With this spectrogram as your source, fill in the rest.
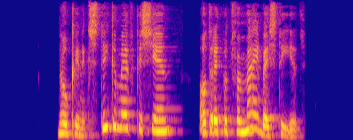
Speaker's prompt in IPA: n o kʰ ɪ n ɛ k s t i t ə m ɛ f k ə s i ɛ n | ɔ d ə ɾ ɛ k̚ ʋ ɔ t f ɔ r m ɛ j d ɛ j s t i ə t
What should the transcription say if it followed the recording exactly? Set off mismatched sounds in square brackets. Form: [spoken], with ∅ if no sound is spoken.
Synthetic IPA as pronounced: n o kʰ ɪ n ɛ k s t i [k] ə m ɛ f k ə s [j] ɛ n | ɔ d ə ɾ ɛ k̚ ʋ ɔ t f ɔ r m ɛ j [b] ɛ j s t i ə t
